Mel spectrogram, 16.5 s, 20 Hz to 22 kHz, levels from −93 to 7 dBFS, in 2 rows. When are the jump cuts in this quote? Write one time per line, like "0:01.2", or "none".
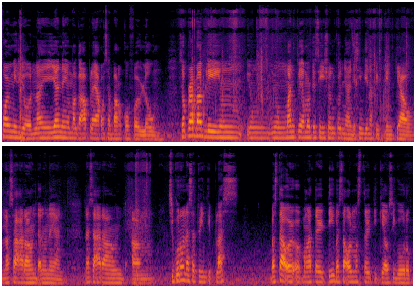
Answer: none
